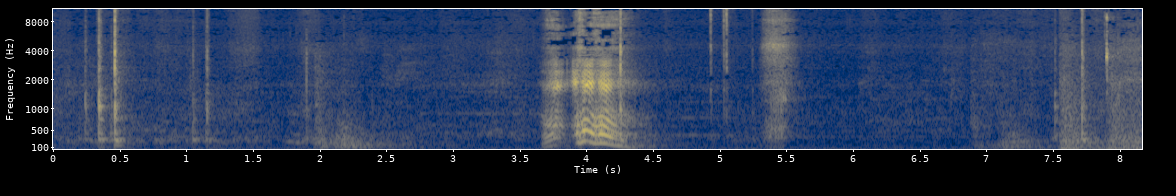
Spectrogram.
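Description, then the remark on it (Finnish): A door swings shut with a creaking, rattling thud near the middle, set among scattered clicks and knocks with a faint background murmur. “Pankaa se ovi kiinni, ettei se mölinä kuulu tässä sanoa.”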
